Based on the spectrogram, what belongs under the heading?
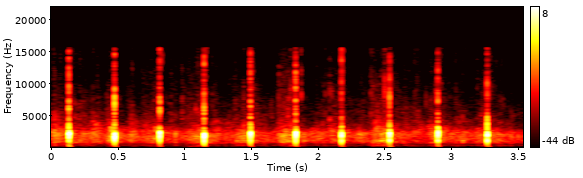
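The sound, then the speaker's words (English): An audience at City Life Church claps in unison to a steady, even beat, about eleven sharp claps in quick succession over a low background hum, with no talking. “Come on, you can clap for that, it's good.”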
